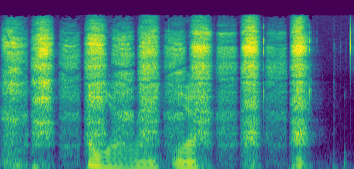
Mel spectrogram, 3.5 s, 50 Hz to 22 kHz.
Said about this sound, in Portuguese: Yeah. Vou até querer acontecer porque estão 45 graus aqui com os cães a arfar.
